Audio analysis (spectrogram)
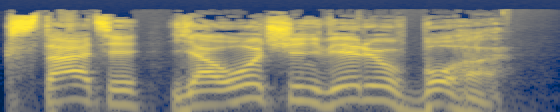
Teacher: Тут должна быть г-фрикативная, потому что это из старославянского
